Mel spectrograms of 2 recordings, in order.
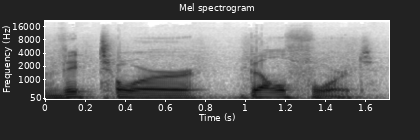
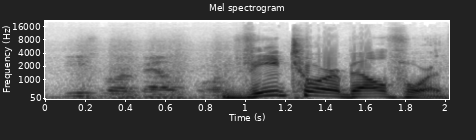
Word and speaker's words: Vitor Belfort: between evander holyfield and victor belfort i may be mispronouncing that i don't follow boxing but uh say say that again vitor belfort thank you nate um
